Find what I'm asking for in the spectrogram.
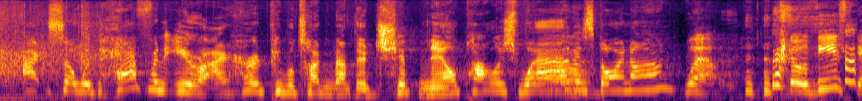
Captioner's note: cheers and applause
